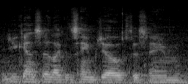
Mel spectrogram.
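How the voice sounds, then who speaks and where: Flat-voiced young man. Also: fairly low pitch, a little fast, noisy background. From Mexico. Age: young adult. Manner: searching for words, many "like" fillers. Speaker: international student. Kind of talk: interview answers.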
